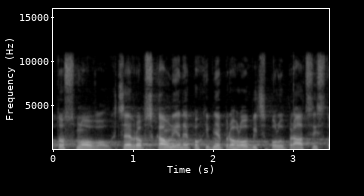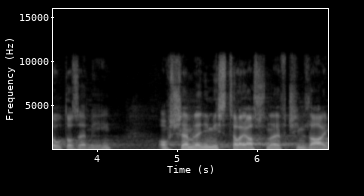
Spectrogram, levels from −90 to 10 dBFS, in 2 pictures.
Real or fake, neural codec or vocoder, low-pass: real; none; 10.8 kHz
